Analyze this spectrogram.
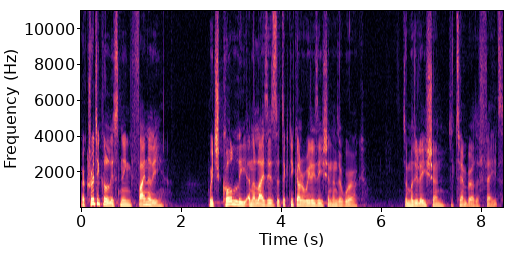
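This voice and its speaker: A man talks at a fairly quick pace with a French accent. His pitch varies in an ordinary way. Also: medium pitch for a man. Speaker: speaker on a composer's work. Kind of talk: lecture. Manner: formal.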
